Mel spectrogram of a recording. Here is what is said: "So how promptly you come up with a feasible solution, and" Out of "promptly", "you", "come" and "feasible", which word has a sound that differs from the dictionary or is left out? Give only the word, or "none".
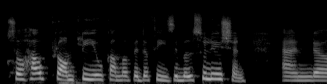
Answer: none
